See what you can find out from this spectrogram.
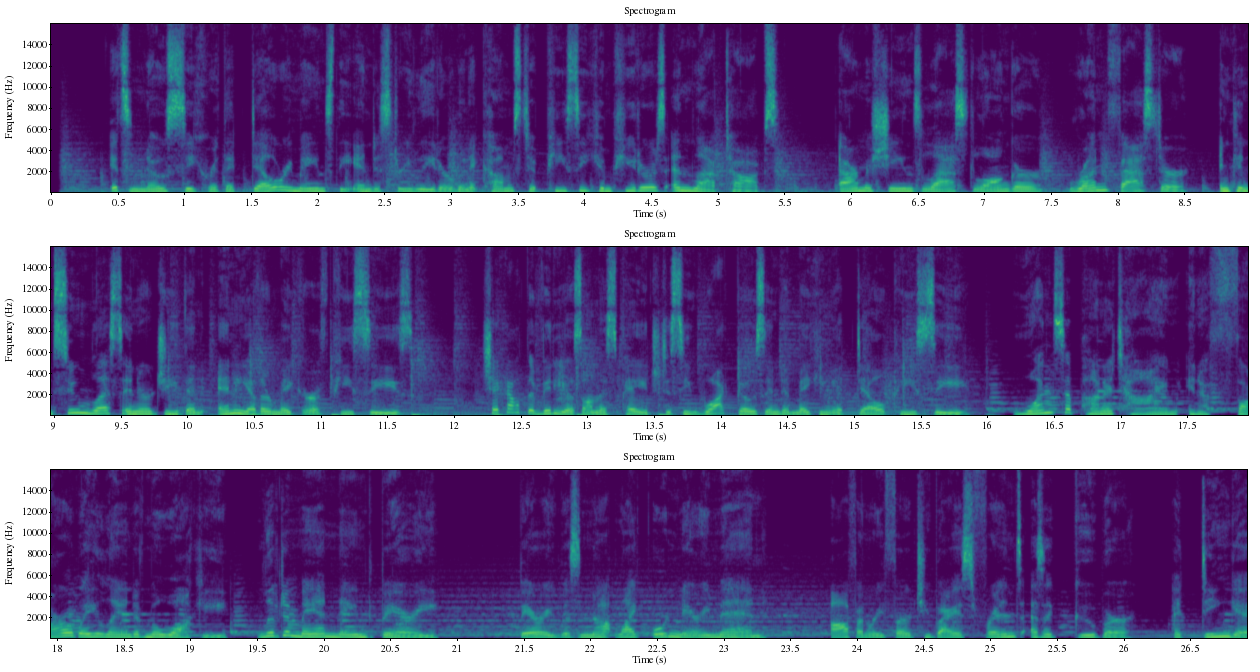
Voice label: Female Voiceover, explainer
